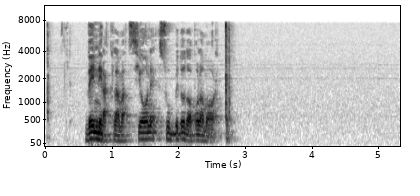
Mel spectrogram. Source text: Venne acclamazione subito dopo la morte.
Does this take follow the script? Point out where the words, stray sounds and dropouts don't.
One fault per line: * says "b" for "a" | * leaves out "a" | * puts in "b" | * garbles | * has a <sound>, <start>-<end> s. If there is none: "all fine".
all fine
